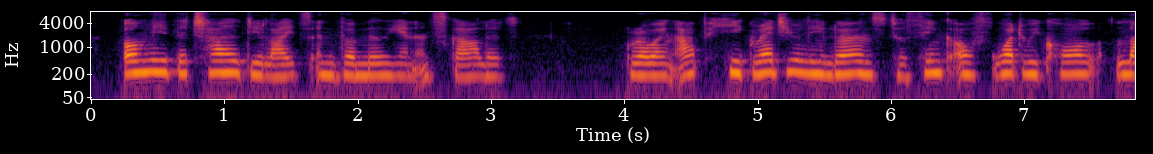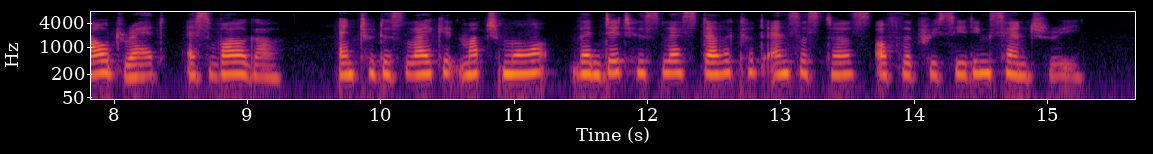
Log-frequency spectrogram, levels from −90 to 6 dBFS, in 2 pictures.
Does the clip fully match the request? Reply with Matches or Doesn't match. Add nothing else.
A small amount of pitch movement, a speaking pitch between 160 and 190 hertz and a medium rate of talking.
Doesn't match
